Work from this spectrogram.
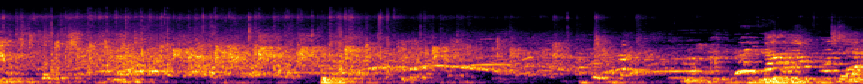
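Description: An audience at an organizational gathering breaks into loud, continuous clapping mixed with crowd chatter and some laughter, with voices talking over the applause throughout.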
